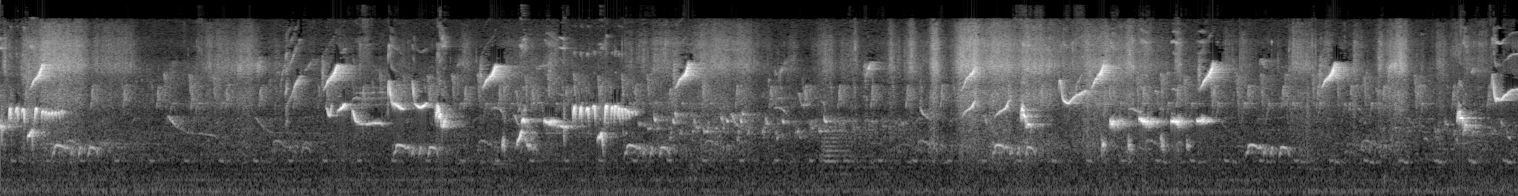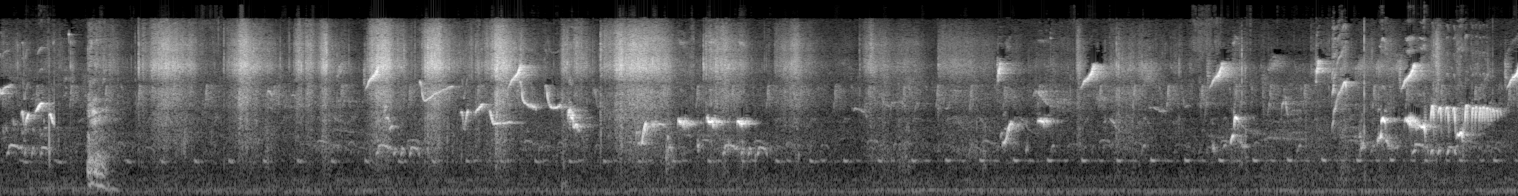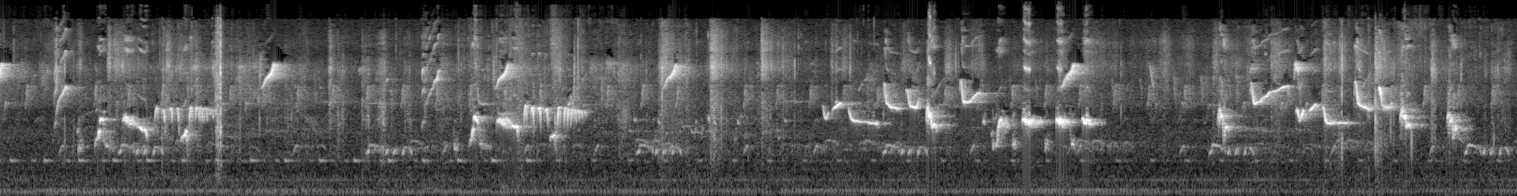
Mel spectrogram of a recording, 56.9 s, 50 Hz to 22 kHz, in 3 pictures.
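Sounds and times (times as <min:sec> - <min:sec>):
baby monkey squeaking: 0:20.5 - 0:47.4.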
